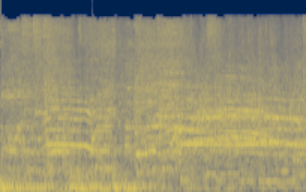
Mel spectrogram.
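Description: Loud dance music with a heavy beat under a crowd cheering and whooping for dancers, with hand-clapping; the beat drops out about halfway through while long high-pitched cheers carry on.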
